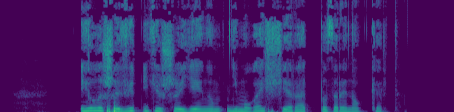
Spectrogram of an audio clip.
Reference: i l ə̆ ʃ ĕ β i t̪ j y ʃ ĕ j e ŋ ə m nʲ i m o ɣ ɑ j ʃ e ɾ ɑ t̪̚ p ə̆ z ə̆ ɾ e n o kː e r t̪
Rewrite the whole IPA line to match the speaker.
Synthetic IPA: i l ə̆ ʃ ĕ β y t̪ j y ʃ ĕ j e ŋ ə m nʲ i m o ɣ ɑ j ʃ e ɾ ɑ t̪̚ p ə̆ z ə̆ ɾ e n o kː e r t̪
